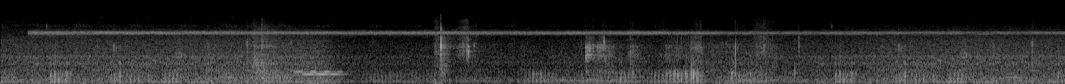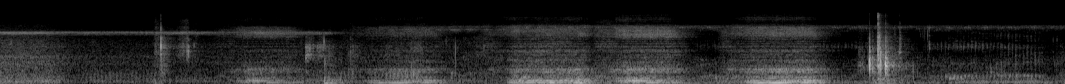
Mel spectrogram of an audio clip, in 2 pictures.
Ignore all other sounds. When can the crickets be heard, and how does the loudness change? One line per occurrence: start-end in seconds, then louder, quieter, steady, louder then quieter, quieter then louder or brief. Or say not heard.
0.0-21.2 quieter.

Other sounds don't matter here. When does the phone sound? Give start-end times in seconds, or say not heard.
2.1-3.5, 19.2-19.7.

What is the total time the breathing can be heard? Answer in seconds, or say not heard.
6 s.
